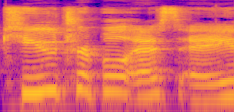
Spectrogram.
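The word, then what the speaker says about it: QSSSA: always good all right q triple si is how you say this so this is a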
